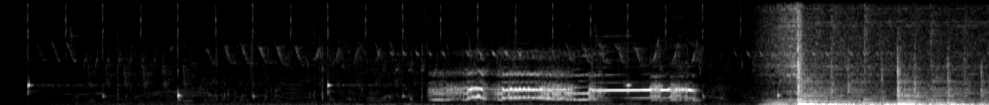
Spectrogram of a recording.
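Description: A rooster crowing once, from about three seconds in, over a fast ticking of about four ticks a second that goes with an on-screen countdown clock. A music jingle with a beat starts about five seconds in.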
